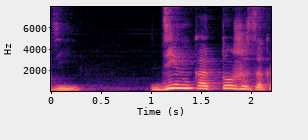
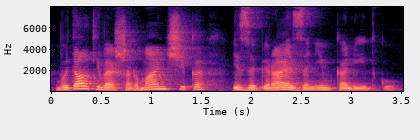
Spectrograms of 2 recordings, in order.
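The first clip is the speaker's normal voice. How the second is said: usual speaking voice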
